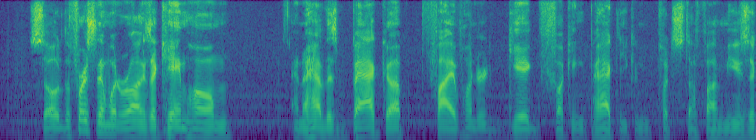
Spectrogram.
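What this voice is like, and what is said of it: Hoarse, strained voice. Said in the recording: “I was screaming at that stupid fucking show, so that's my voice is scragged.”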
